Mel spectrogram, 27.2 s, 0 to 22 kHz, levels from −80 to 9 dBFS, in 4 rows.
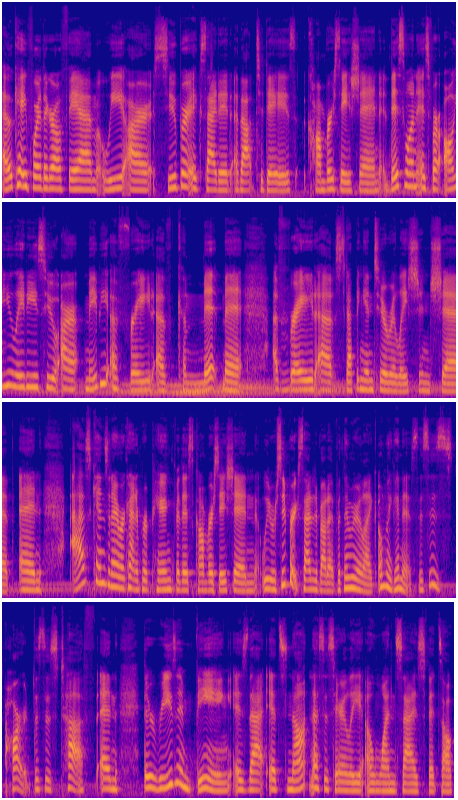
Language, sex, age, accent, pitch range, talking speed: English, female, 10-29, American, 160-205 Hz, 165 wpm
